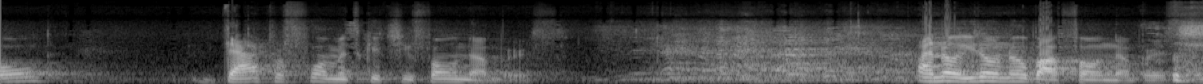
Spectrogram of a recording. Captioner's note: laughter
